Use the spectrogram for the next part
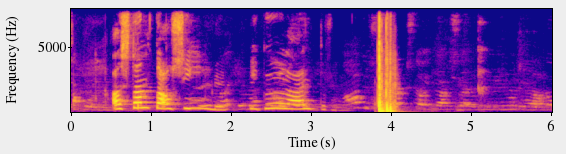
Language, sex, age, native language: Icelandic, male, 11, Icelandic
